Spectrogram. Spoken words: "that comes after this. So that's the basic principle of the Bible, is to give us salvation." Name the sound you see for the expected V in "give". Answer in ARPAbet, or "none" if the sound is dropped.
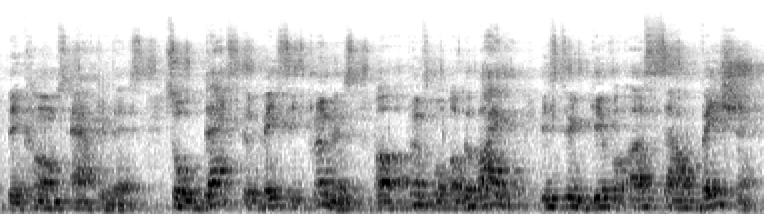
V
